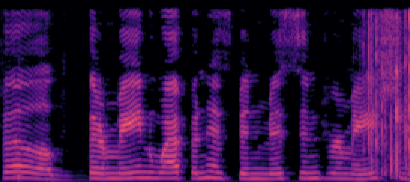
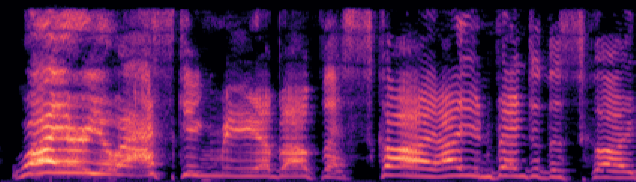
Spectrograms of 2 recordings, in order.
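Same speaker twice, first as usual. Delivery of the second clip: shouted, much higher, indignant; mock outraged shout; 7 semitones higher, 19 dB louder than usual. Imagined interrogated person yelling back, hammed-up fury. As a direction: yell it like an offended know-it-all. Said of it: "And they're just like".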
